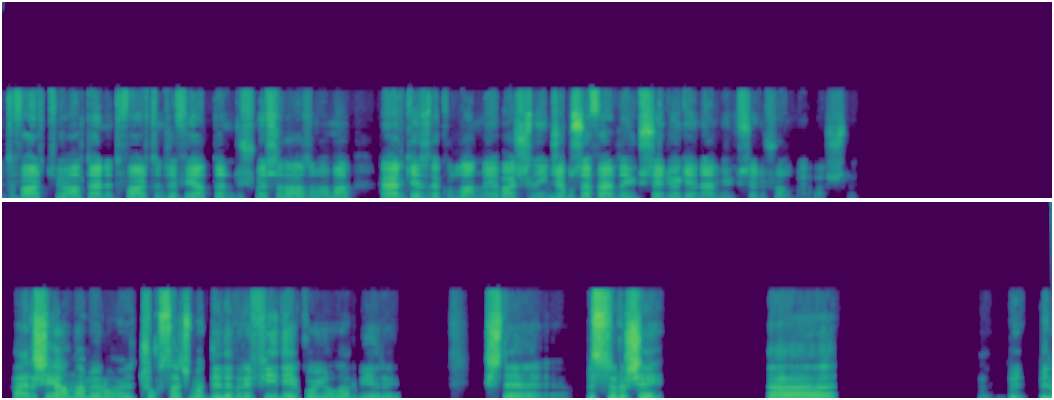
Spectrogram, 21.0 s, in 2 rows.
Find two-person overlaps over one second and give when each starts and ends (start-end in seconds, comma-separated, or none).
none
